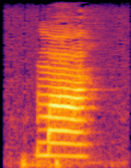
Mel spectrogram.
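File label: "маа", Komi, female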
